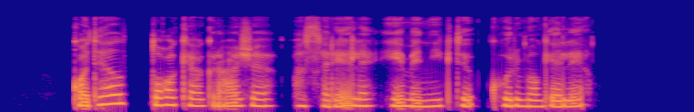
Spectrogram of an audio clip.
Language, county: Lithuanian, Kaunas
